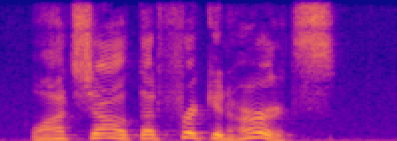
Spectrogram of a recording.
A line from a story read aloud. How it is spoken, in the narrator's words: I cried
